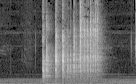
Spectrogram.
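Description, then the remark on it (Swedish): Dice are rolled during a game, coming up nine, clattering and tumbling across a hard surface in a quick burst of bright rattling clicks lasting under a second, then settling into a quiet low hum with no voices. “Jag slår nio det är nog för att han ska rycka till.”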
